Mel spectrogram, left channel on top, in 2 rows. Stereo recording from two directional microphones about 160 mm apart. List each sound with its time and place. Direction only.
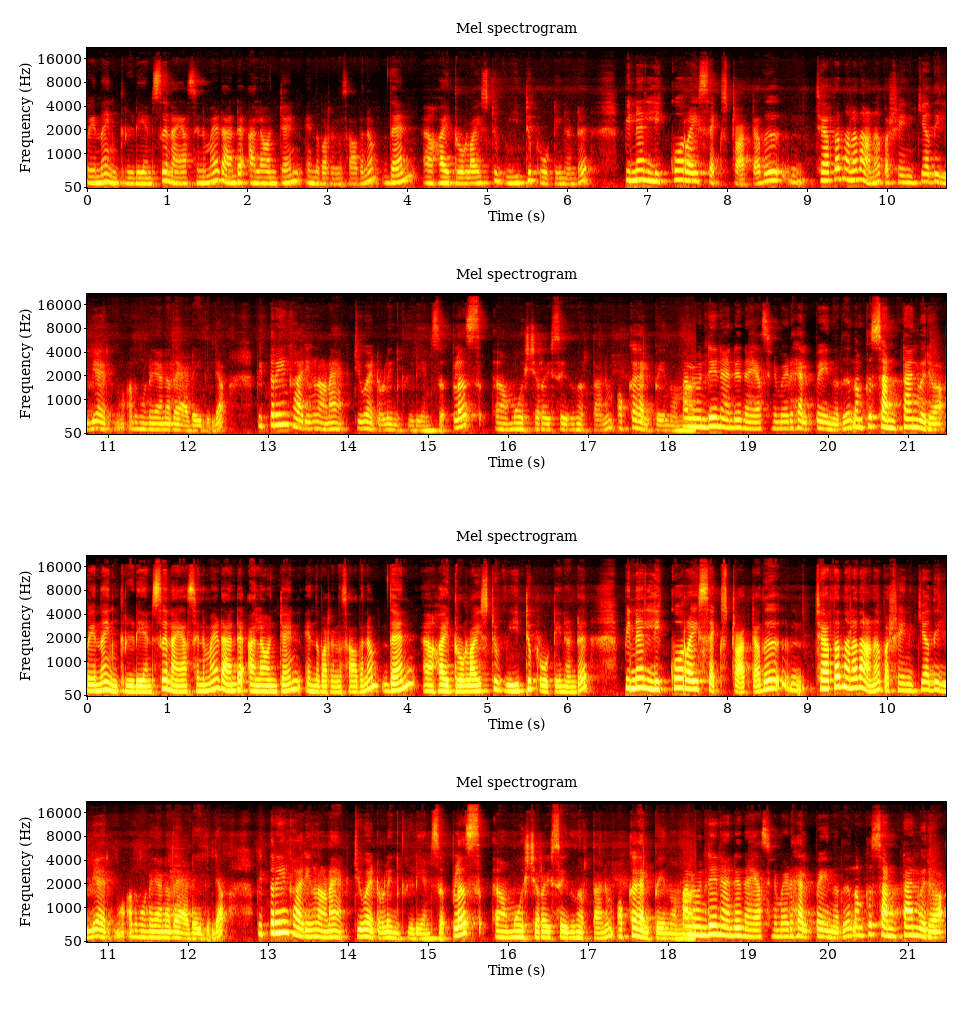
0.0 s a woman's voice: 55° right (ahead or behind)
10.4 s speech: 30° right (ahead or behind)
10.8 s speech: 15° right (ahead or behind)
11.3 s a woman's voice: 5° right (ahead or behind)
13.3 s speech: 35° right (ahead or behind)
18.2 s a woman's voice: centre (ahead or behind)
20.2 s a woman's voice: 30° left (ahead or behind)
